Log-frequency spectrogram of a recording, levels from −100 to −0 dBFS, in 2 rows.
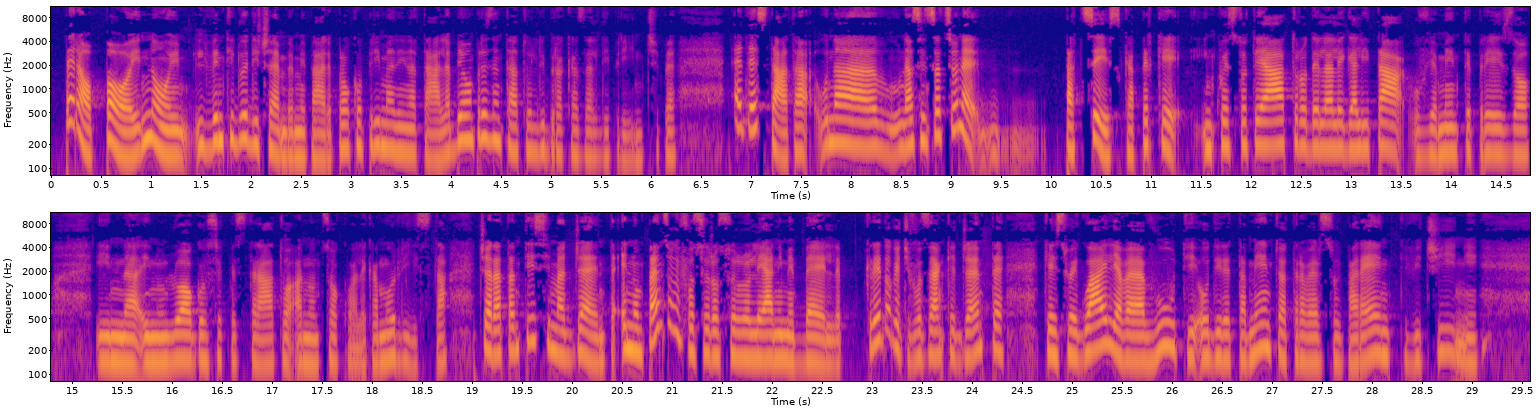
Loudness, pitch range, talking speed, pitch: -29 LUFS, 150-190 Hz, 160 wpm, 170 Hz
